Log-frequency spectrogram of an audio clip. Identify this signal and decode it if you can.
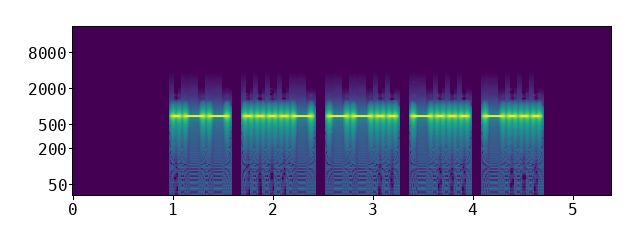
Morse code, heard as a keyed tone, about 20 wpm, 700 Hz. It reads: W4ZBB
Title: Speed Racing - USA 1x3 Call Signs 17wpm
